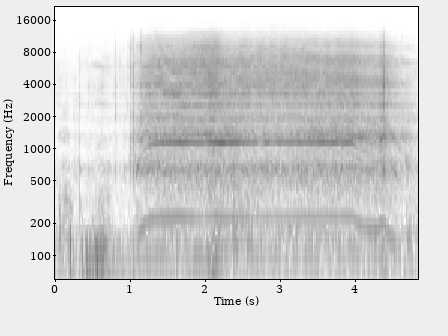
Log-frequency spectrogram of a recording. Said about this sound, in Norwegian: Det er en hårføner. Hva bruker vi den til?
